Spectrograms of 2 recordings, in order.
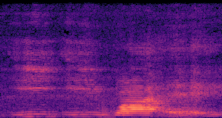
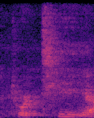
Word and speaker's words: tortilla: I do, and if I spell it in my mind, Torteeya, and that's what I've been doing. Tortilla. I see it in my mind as tortilla. But that's not how it's spelled. I know, but I have to do it that way, or I'll say tortilla.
